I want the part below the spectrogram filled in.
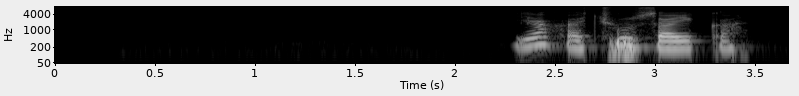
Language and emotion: Russian, neutral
